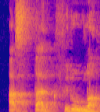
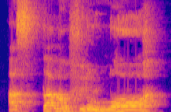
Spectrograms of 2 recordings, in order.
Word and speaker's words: আস্তাগফিরুল্লাহ: খুব সতর্ক থাকবেন যে কেউ যদি আস্তাগফিরুল্লাহ পড়ে, আস্তাগফিরুল্লাহ আস্তাগফিরুল্লাহ, অর্থ হবে আমি কাফের হতে চাই, নাউযুবিল্লাহি মিন যালিক। একটু খেয়াল করে পড়বেন, এখানে গয়েন কাপ উচ্চারণ করবেন না, গয়েন উচ্চারণ করবেন কি হবে, আস্তাগফিরুল্লাহ আস্তাগফিরুল্লাহ আস্তাগফিরুল্লাহ।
